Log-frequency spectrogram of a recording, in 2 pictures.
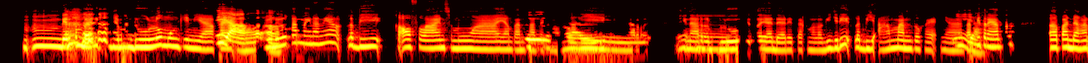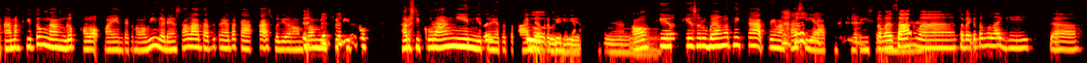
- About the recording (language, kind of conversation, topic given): Indonesian, podcast, Apa perbedaan pandangan orang tua dan anak tentang teknologi?
- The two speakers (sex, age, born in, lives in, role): female, 25-29, Indonesia, Indonesia, host; female, 45-49, Indonesia, Netherlands, guest
- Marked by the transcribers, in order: laugh; other background noise; in English: "offline"; in English: "blue"; laugh; laugh; in English: "sharing-sharing-nya"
